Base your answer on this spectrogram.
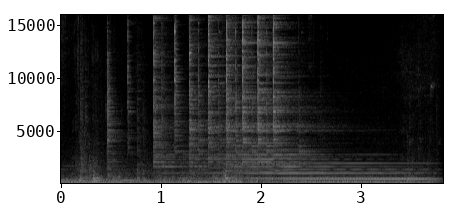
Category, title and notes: Sound effects > Objects / House appliances
Junkyard Foley and FX Percs (Metal, Clanks, Scrapes, Bangs, Scrap, and Machines) 87
Bash, rattle, garbage, Clank, FX, Metal, Metallic, Environment, SFX, Percussion, tube, Robotic, waste, Perc, Dump, Bang, Clang, Atmosphere, Smash, dumping, Foley, trash, dumpster, scrape, Junk, Ambience, Machine, rubbish, Junkyard, Robot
